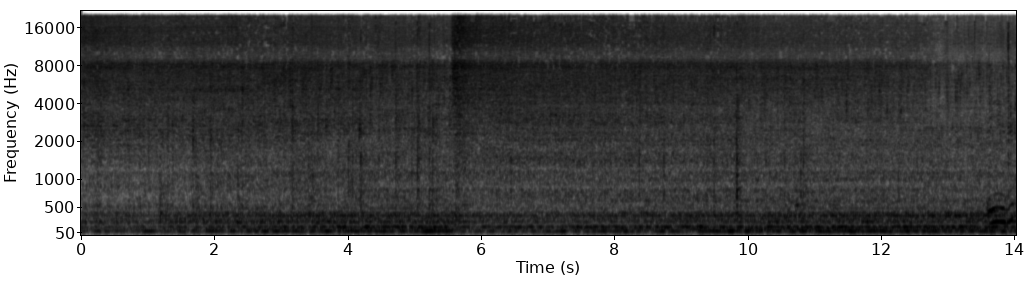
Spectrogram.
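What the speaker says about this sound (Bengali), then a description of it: "ইলিশ মাছটা ভাজছি, তাই তোমাদের সঙ্গে শেয়ার করলাম।" Hilsa fish sizzles in hot oil in a pan, a dense steady crackling fry close by that runs continuously, with occasional louder spatters and brief soft background sounds.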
